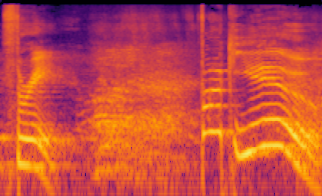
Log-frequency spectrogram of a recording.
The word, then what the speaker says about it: Pulitzer: Um, th- they explain very carefully at the ceremony that it's like Pulitzer.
